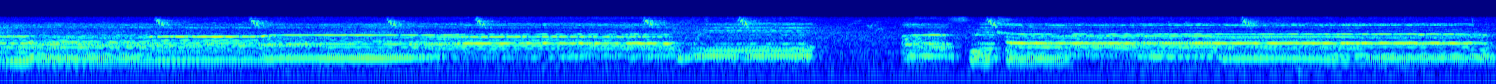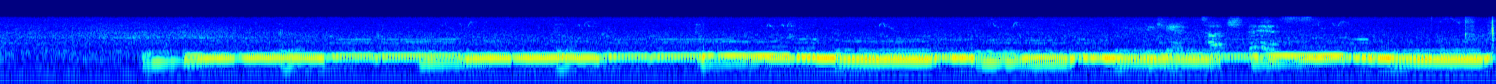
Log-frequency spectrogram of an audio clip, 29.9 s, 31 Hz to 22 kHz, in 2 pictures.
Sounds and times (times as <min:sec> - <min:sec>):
Music: 0:00.0 - 0:08.2, 0:09.1 - 0:15.0, 0:16.4 - 0:29.9.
